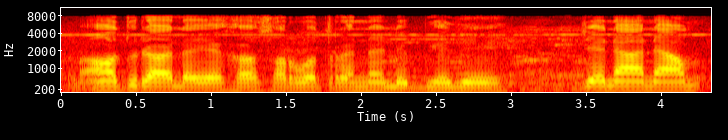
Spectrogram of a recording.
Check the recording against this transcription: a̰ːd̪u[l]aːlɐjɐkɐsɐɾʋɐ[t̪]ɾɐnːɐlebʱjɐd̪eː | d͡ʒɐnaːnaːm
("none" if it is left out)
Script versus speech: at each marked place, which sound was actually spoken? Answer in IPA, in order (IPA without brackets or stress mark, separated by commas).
ɾ, t̪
